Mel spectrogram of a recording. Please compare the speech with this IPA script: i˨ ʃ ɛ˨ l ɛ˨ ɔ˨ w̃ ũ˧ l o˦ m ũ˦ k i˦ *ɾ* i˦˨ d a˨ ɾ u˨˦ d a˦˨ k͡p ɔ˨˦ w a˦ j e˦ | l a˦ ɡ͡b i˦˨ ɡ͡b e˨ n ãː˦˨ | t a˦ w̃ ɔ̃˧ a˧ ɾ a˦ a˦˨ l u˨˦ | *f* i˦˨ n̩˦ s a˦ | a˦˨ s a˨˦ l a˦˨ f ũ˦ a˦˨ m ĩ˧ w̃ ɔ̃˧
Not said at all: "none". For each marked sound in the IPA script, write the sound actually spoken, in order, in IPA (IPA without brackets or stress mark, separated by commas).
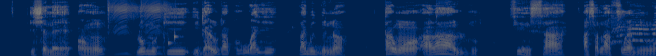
none, s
